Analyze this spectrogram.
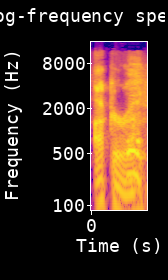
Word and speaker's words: Akira: Well, in Japanese, how do you pronounce it? because I watched the anime in Japanese. It's Akira.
